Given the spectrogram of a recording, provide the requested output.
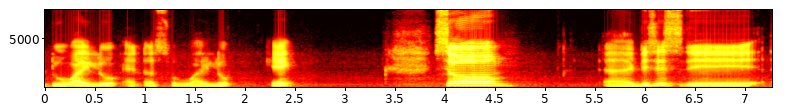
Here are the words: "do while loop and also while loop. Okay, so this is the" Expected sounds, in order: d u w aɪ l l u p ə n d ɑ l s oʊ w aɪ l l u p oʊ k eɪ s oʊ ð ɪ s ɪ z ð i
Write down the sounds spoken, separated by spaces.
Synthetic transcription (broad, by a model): d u w aɪ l l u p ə n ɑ s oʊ w aɪ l l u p oʊ k eɪ s oʊ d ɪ s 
